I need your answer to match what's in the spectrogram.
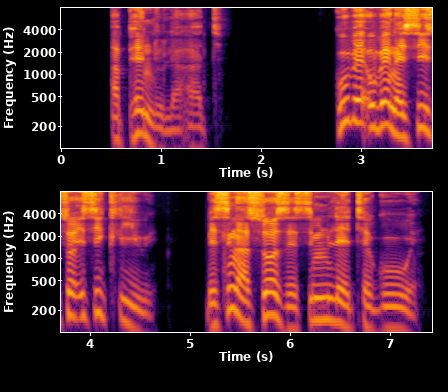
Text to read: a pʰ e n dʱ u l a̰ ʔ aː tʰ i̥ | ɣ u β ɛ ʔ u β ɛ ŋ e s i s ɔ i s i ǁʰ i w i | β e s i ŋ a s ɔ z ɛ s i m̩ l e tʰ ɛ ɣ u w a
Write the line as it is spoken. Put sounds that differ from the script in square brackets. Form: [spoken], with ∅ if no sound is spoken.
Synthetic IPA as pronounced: a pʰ e n dʱ u l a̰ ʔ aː tʰ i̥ | ɣ u β ɛ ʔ u β ɛ ŋ e s i s ɔ i s i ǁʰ i w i | β e s i ŋ a s ɔ z ɛ s i m̩ l [ɛ] tʰ ɛ ɣ [uː] w [ɛ]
